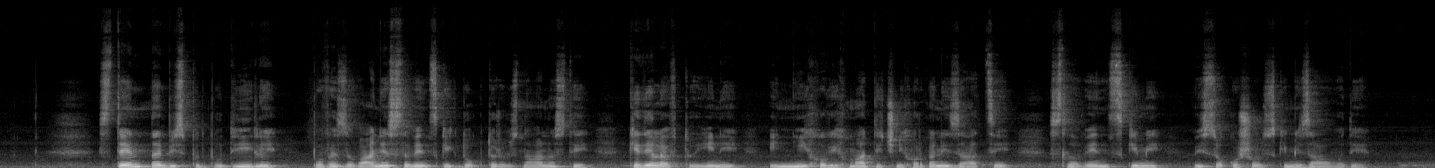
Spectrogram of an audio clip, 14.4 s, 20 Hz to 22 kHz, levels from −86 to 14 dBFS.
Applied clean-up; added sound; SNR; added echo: none; none; none; none.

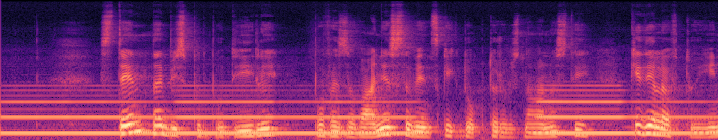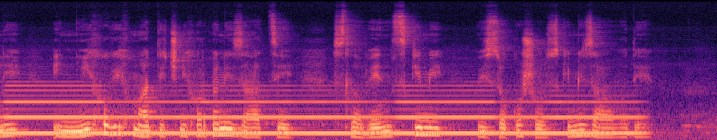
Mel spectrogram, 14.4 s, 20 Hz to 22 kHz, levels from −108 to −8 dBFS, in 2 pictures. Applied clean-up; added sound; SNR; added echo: none; Wind instrument, woodwind instrument; 2 dB; none.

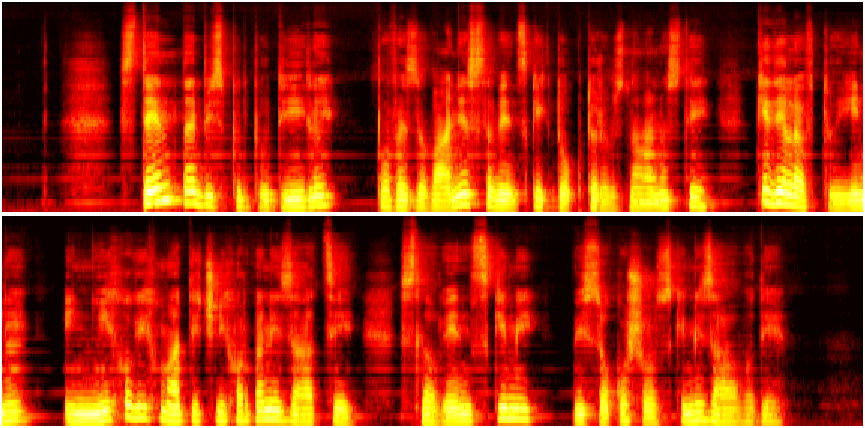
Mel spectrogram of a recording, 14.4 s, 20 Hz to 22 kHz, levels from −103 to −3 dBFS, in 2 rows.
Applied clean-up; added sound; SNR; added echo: neural mask model DeepFilterNet 3.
